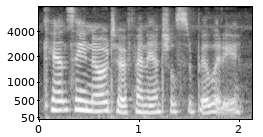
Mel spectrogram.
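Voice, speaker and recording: Curious, wry interviewer, medium pitch. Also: female voice, a little fast, creaky. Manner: polite, inquisitive, wry. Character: curious, polite, wry young female interviewer and narrator. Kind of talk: audio drama acting.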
